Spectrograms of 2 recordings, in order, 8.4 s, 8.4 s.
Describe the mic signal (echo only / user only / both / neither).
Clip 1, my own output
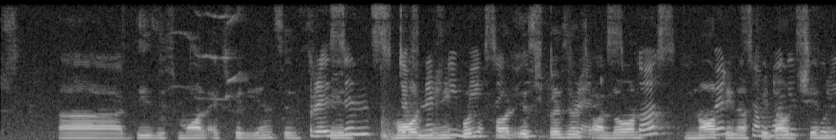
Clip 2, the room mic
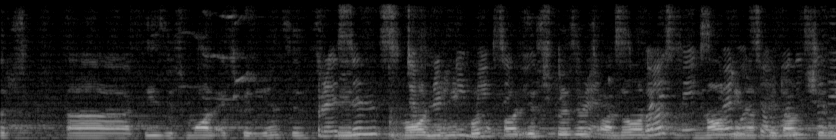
both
